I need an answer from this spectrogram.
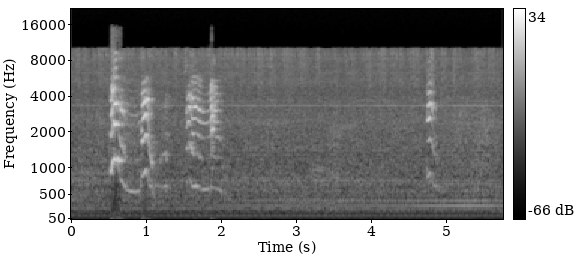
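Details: Dachshund puppies, reds against black and tans, play-fighting; a few high, sliding yelps and squeals in a quick burst near the start, then one more yelp later over a steady background hum.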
